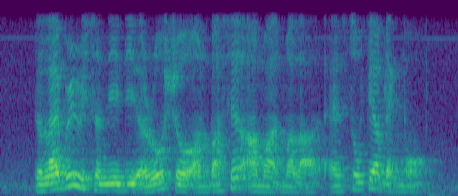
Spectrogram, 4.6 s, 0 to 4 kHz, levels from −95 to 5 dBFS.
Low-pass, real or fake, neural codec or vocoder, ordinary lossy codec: 3.6 kHz; real; none; none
